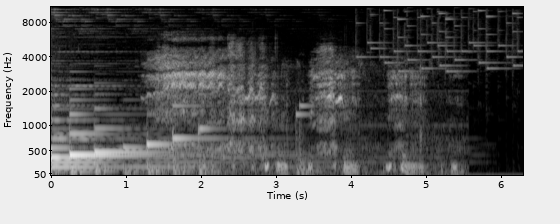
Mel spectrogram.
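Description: Cartoon soundtrack: the last notes of a children's song die away. Then come three fading, noisy cries over soft rapid thumps, and a shimmer of high twinkling chime notes as it fades out.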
